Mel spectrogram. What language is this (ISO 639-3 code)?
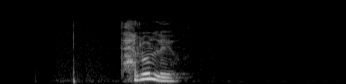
kab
